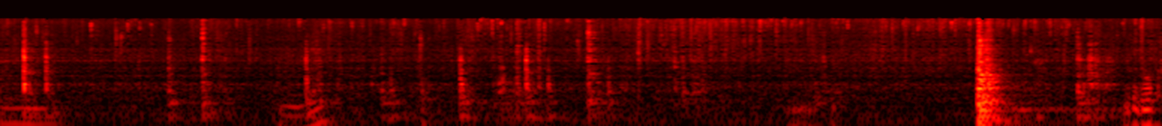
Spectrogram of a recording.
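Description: Rolled egg omelette frying in a pan, with a soft steady sizzle under scattered scraping and tapping of a utensil against the pan, plus one louder clack near the end.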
